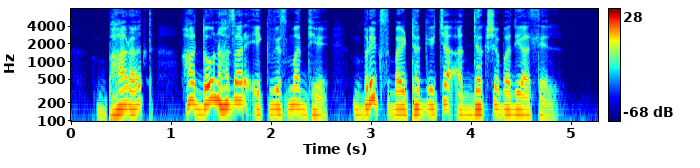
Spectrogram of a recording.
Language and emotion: Marathi, neutral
